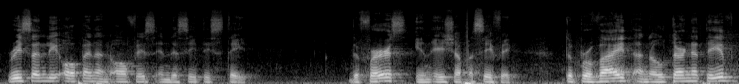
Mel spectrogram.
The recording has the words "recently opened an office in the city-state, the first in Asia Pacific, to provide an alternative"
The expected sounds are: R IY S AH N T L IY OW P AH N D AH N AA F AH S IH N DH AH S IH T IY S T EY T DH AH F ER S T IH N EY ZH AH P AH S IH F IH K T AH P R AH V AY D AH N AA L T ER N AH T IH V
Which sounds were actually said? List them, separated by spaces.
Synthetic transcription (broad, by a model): R IY S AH N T L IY OW P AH N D AH N AA F AH S IH N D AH S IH T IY S T EY T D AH F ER S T IH N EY SH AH P AH S IH F IH K T AH P R AH V AY D AH N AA L T ER N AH T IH V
